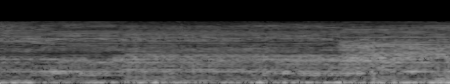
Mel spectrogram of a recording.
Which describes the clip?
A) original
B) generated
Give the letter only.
B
